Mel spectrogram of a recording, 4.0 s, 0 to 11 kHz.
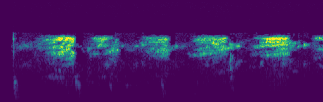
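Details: Owlets in an owl nest box at night, 21 April 2024, around 9:15 to 9:31 pm, as parents keep bringing food: raspy, hissing bursts repeated roughly every half second in a steady series.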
